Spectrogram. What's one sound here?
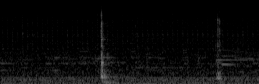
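A button clicks sharply.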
